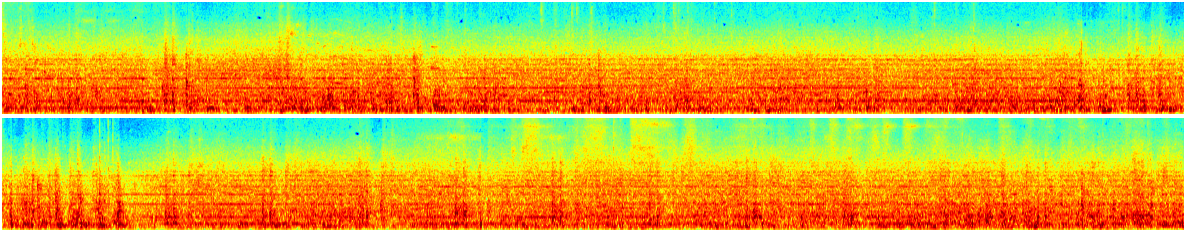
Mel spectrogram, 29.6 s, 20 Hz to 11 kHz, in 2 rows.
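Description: JR West 117 series 100-subseries electric train running, heard from inside the car: a steady rumble with the traction motors' hum and several steady tones, and wheels clicking over rail joints.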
